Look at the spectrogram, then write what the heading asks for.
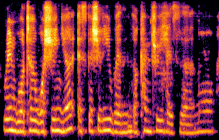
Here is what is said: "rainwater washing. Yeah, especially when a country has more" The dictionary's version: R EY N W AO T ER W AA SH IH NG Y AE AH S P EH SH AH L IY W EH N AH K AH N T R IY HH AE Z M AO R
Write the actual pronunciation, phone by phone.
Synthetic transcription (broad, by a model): R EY N W AO T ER W AA SH IH NG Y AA AH S P EH SH AH L IY W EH N AH K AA N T R IY HH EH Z M AO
